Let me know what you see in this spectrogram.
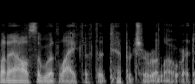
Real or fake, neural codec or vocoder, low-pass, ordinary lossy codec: fake; codec, 16 kHz, 4 kbps, FreqCodec, larger model; 7.2 kHz; AAC, 48 kbps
